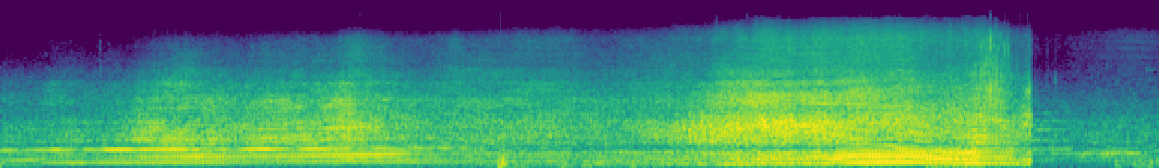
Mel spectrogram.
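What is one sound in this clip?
A muscle car engine rumbles and revs hard as the car races by.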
